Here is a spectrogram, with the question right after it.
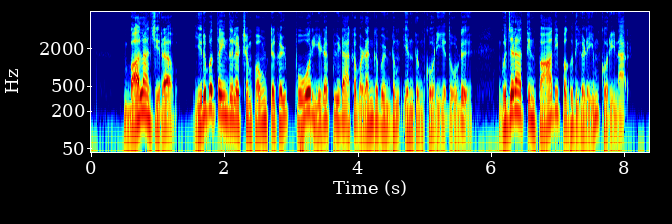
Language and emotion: Tamil, neutral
